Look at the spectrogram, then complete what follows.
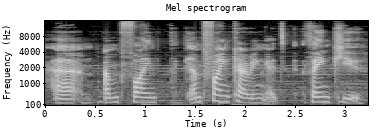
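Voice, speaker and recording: Woman as a modest, unhurried young maiden. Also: mid-range voice, faint music behind, natural voice. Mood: polite, dismissive. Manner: casual, gently dismissive. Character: modest, kind young village maiden, politely aloof.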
